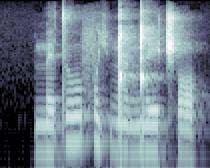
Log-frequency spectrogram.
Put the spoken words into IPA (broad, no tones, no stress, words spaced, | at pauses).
mɛtoːfɔçŋ͡ǃɐ ŋ͡ǃet͡ʃʼɔ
